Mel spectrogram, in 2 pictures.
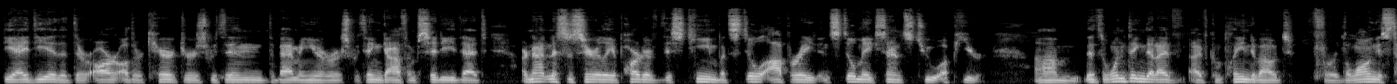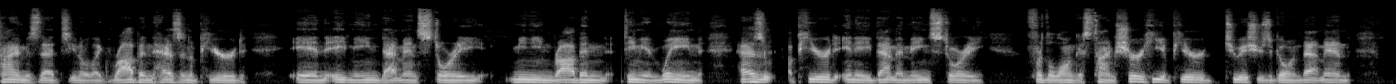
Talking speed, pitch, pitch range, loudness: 170 wpm, 105 Hz, 100-110 Hz, -18 LUFS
